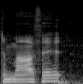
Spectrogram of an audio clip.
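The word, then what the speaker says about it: מוות: It's pronounced Mavet in Hebrew, but the root is Mot. The root is Mavet, but the letters used would be the same letters in the Ugaritic for Mot, because it's Mem, Vav, and Tav. And so you could pronounce it either way. In fact, actually, from that, it just is pronounced Moot.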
